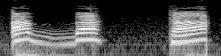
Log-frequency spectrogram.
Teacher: با ادا کیږي د دواړو شونډانو د یو ځای کېدو څخه د لندې حصې څخه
